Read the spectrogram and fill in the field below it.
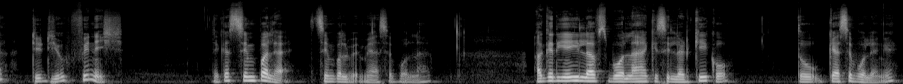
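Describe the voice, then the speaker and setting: A man teaching Arabic phrases in a video lesson, patiently repeating each word slowly for learners. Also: mid-range voice, creaky, darkish tone.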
